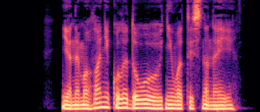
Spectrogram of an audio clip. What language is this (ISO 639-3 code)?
ukr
